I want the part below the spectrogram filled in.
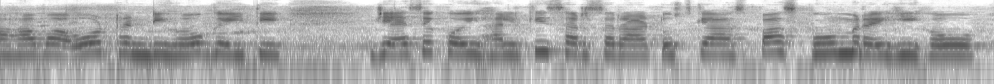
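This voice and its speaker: A woman's voice: sits high, a little hiss or hum. Woman narrating an emotional ghost story.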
